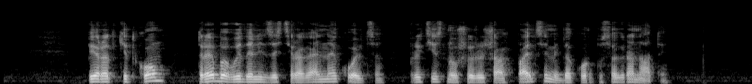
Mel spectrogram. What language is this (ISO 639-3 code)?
bel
